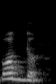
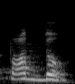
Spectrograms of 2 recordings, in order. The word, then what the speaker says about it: পদ্ম: যেই ব্যঞ্জনটার সাথে যুক্ত, যেমন ছদ্ম, পদ্ম, দেখো এই শব্দটা দেখো, পদ্ম, এখানে দয়ের সাথে যুক্ত না, আমরা কিন্তু পদ্ম বলছি না, হ্যাঁ, অথবা শুধু পদ বলছি না, কি বলছি, পদ্ম।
